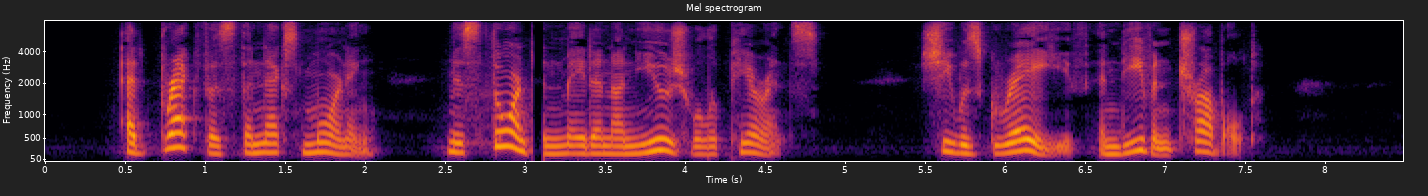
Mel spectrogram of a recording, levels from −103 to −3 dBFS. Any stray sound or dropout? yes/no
yes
